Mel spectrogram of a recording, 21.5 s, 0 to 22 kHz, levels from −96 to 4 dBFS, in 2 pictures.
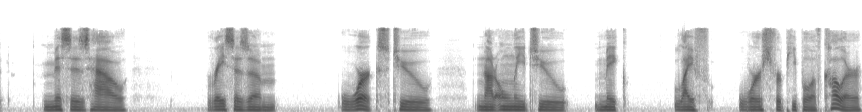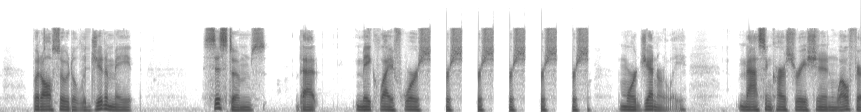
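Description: Three times the link between headset and phone dropped voice packets, and the receiver filled each hole by repeating the best-matching stretch of the last 20 ms or so. This is concealed Bluetooth headset packet loss. From 9.30 to 9.35 s roughly 38 ms is patched, enough to leave a brief buzzy, level-held tone with a small warble as real audio resumes. Between 11.81 and 11.90 s the losses are scattered across 90 ms, the longest run about 23 ms. At 14.55 s a 15 ms patch covers two lost frames inside the mSBC-coded sound.

From 16.15 to 18.12 s the playback likely stalled and retried, replaying its last fragment each time before running dry. This is a stutter with silent gaps. A 185 ms burst repeats five times at a steady 395 ms pace, each separated by about 209 ms of dead digital silence. Whatever should have played during that stretch is gone, so the sound resumes afterward with content missing.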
